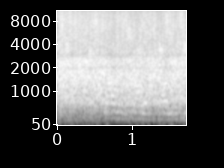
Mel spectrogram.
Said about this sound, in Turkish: Bir alkış rica edeyim.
